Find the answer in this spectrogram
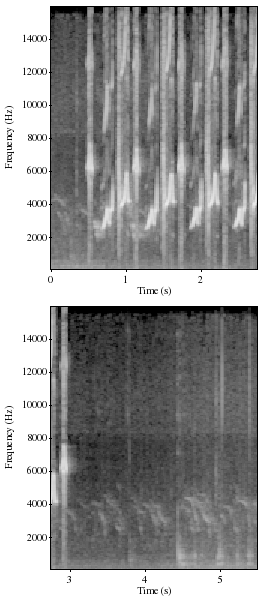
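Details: Cinereous tit (glatik batu) singing vigorously: a strong series of about twelve piercing, upswept high notes at a steady fast pace, then near silence with a faint low rustle.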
